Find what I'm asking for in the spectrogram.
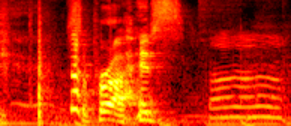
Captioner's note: laughing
